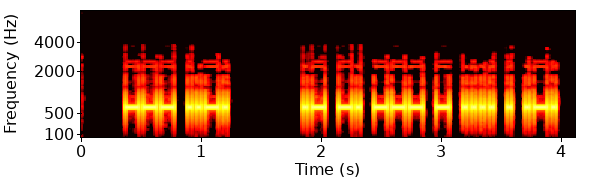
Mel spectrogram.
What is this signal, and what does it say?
Morse code, heard as a keyed tone, about 32 wpm, 650 Hz. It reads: OF ANOTHER
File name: Book Two / 06-Chapter 6 - 32 WPM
